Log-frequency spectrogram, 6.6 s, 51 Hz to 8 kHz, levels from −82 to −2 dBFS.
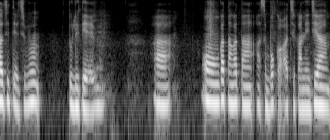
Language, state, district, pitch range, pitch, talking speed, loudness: Idu Mishmi, Arunachal Pradesh, Lower Dibang Valley, 170-195 Hz, 180 Hz, 90 wpm, -17 LUFS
